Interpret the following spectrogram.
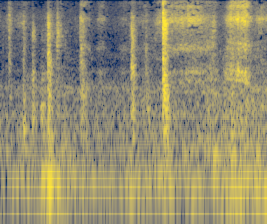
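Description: A low steady background hum with a few faint clicks.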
